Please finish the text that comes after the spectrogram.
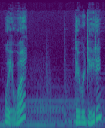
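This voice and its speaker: A quietly persistent female HR investigator in an audio drama. Her voice sits on the low side with lively inflection, careful and questioning, over faint music. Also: a little slow. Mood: surprised. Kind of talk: scripted audio drama acting.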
